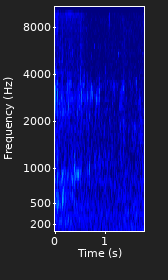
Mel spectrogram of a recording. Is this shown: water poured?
yes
